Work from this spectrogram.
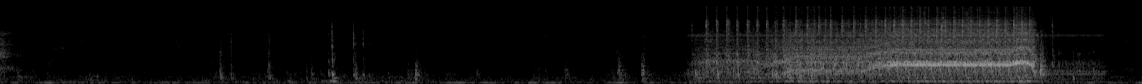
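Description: A sewing machine chain piecing heavier cotton quilt fabric, a steady loud motor whir running for about three seconds after quiet handling noises and brief talk.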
